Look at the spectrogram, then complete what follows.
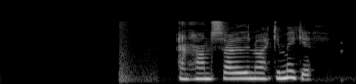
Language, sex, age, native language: Icelandic, female, 11, Icelandic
